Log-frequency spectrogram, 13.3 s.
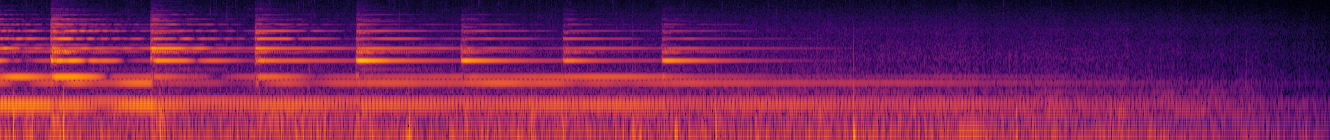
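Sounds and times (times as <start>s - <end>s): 
bells ringing: 0.0s - 10.0s.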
